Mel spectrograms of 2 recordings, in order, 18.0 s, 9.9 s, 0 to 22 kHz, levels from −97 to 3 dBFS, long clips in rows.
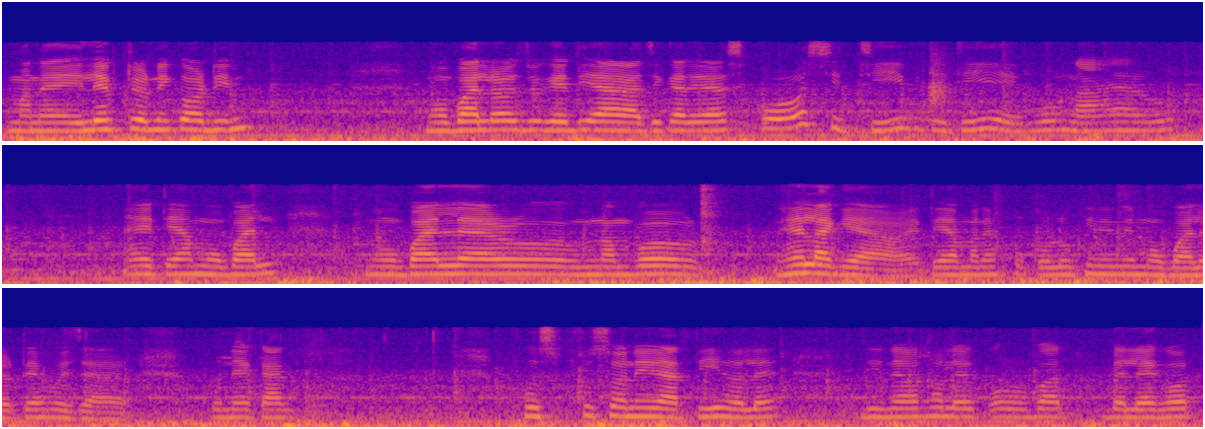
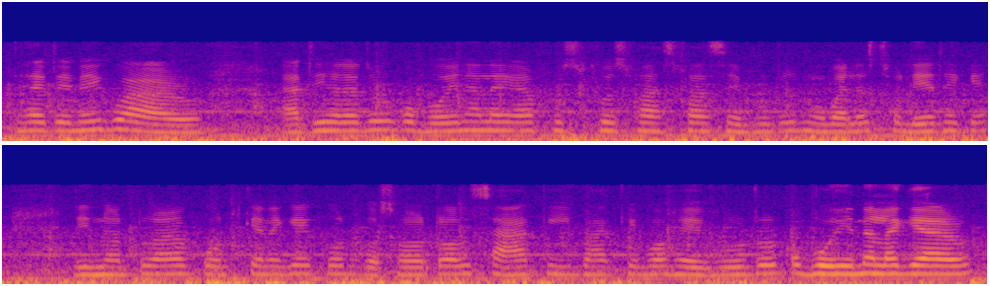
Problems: background sounds at intervals, background conversations at intervals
